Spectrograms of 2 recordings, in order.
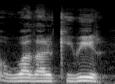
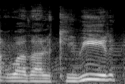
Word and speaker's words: Guadalquivir: Pero la palabra Guadalquivir es una palabra aguda, porque la sílaba tónica está en vir, por lo tanto se aumenta una sílaba.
